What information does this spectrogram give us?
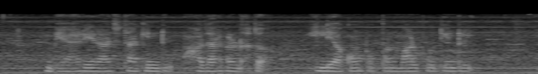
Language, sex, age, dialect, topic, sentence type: Kannada, male, 25-30, Dharwad Kannada, banking, question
